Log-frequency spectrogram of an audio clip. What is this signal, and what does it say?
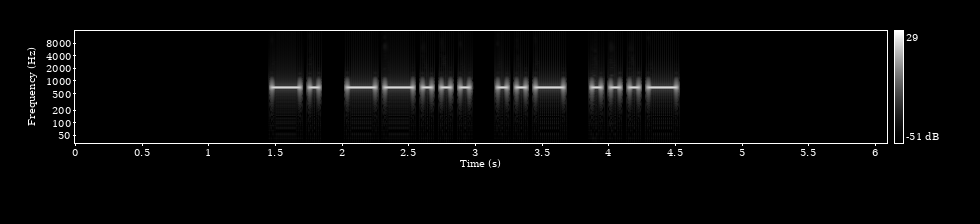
Morse code, heard as a keyed tone, about 20 wpm, 700 Hz. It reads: N7UV
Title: Speed Racing - USA 1x2 Call Signs 17wpm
